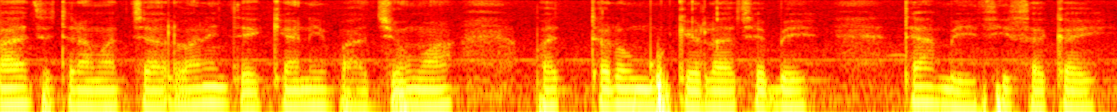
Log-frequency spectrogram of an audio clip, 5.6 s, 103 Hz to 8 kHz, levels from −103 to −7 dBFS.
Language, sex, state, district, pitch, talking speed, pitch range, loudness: Gujarati, male, Gujarat, Valsad, 120 Hz, 130 wpm, 115-125 Hz, -25 LUFS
